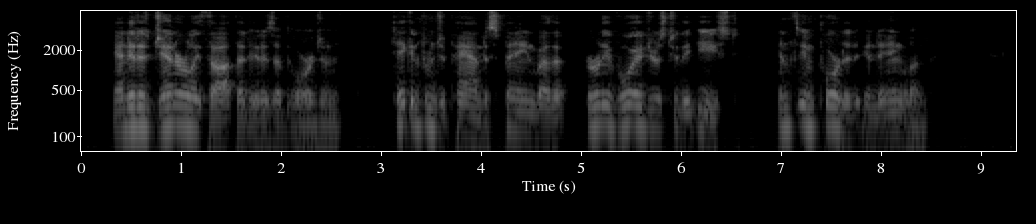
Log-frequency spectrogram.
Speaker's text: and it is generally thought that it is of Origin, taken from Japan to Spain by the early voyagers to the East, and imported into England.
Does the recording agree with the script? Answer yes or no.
yes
